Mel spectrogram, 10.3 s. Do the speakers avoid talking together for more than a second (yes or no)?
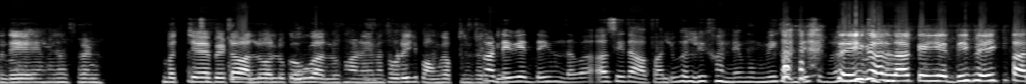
no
